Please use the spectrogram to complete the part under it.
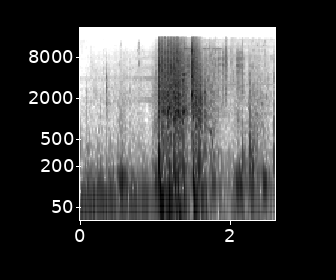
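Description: A rifle fires a loud shot that echoes.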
